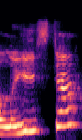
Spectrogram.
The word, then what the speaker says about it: листя: листок перевірне листя якщо листок то наголос на О А листя наголос на и у корені слова чітко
